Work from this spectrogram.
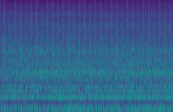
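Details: Warm idle, nearly at operating temperature, radiator fan running, after engine lockup and coolant loss: lumpy, uneven idle with low shake under steady fan hum; rough, possible misfire, car has always had a slight tick.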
